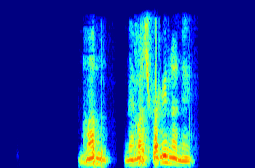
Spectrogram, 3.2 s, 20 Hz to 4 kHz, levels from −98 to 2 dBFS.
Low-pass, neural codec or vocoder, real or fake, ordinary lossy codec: 3.6 kHz; codec, 16 kHz in and 24 kHz out, 2.2 kbps, FireRedTTS-2 codec; fake; AAC, 24 kbps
